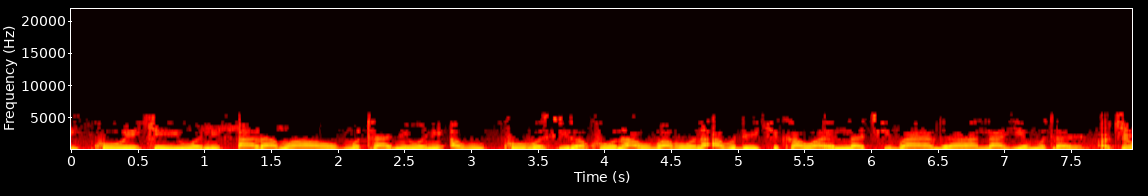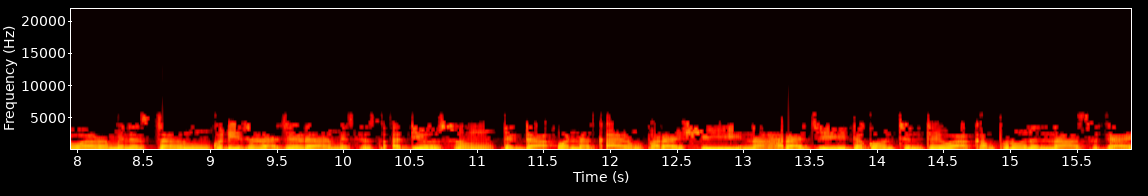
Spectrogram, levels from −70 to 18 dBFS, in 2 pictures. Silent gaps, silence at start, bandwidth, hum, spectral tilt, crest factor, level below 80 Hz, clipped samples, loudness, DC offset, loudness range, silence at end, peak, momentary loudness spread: none; 0 s; 5.8 kHz; none; -5 dB/octave; 14 dB; -38 dBFS; under 0.1%; -14 LUFS; under 0.1%; 2 LU; 0 s; 0 dBFS; 4 LU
